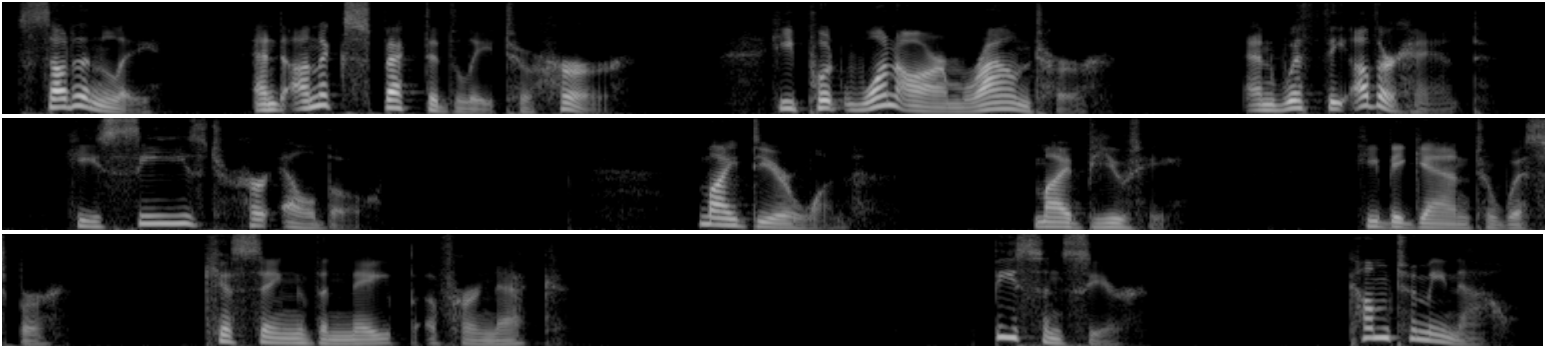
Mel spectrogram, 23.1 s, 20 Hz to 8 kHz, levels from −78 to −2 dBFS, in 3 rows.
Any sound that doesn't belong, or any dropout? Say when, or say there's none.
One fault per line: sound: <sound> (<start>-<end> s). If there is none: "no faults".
no faults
